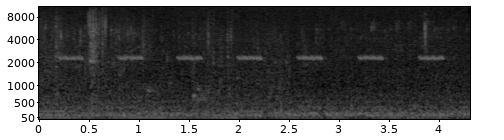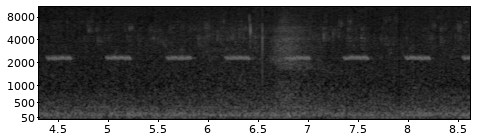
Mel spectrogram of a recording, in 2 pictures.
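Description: A cricket chirping faintly at an even pace, about three chirps every two seconds, over a low background hum.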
